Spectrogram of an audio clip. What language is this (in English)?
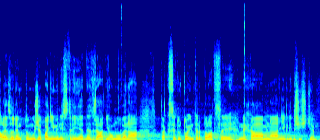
Czech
